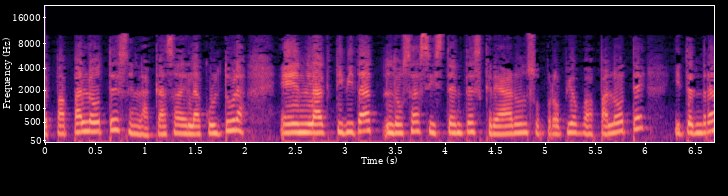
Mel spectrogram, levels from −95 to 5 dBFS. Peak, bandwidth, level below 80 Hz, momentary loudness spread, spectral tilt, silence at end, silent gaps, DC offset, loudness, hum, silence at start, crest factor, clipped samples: -4 dBFS; 11 kHz; -46 dBFS; 6 LU; -4.5 dB/octave; 0 s; none; under 0.1%; -16 LUFS; none; 0 s; 12 dB; under 0.1%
